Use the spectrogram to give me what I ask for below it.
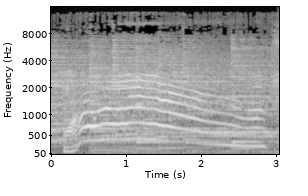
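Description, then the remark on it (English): A loud attack siren in a song sweeps quickly up in pitch, then holds a long, steady wail that slowly sags downward, filling the whole stretch with no voices. “When you hear the attack siren, you have 4 minutes to respond, or something like that.”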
